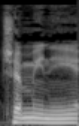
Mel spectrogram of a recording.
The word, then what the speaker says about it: Shemini: Shemini, right? Shemini. Mm-hmm. How do you say it? – That's correct. Shemini,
